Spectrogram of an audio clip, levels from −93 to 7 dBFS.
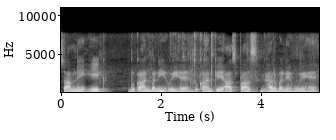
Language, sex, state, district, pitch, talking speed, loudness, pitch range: Hindi, male, Uttar Pradesh, Lalitpur, 125 Hz, 150 wpm, -15 LUFS, 120-135 Hz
